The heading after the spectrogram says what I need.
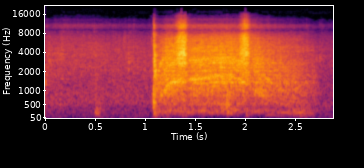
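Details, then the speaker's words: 1996 Ford Ranger 3.0L V6 with misfire, cranking with plug removed and a makeshift compression check: a short burst of fast, even cranking, even on the misfiring side; all cylinders hold decent compression. "it's pretty good too they all have decent compression"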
